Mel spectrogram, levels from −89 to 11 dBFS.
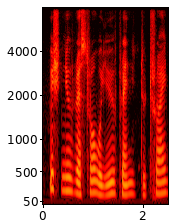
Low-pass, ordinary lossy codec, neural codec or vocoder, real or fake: none; none; none; real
